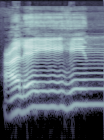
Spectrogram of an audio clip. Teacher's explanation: burada Dudaklar Yine idğam olunan harfe göre şekillenir aleyhim sade yani H harfini bitirip de mim harfine başlar başlamaz dudaklarımız tam ileride oluyor aleyhim ve ta ki hemzenin sesi bitene kadar mü sade şeklinde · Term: idğam misley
